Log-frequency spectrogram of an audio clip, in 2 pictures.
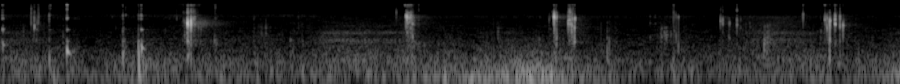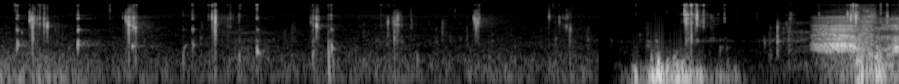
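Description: Close, quiet mouth sounds of someone chewing gum: sticky clicks, smacks and wet squishes in an irregular rhythm, with a louder burst of crunchy chewing toward the end.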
